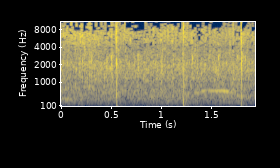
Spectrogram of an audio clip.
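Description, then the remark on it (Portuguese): An audience applauds Jesus in a steady, dense wash of clapping, with a few sharper, louder claps standing out over the crowd. No one speaks. “Vamos aplaudi-lo, ele é maravilhoso.”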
